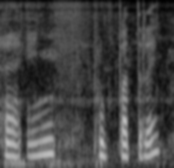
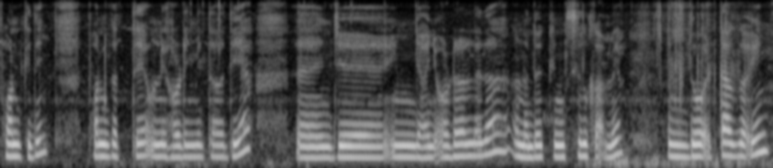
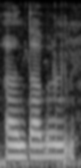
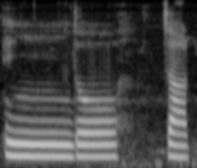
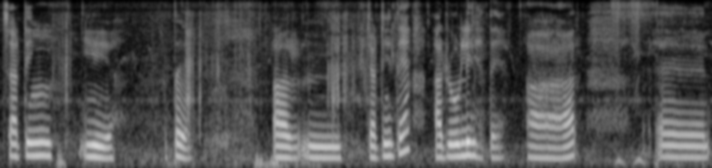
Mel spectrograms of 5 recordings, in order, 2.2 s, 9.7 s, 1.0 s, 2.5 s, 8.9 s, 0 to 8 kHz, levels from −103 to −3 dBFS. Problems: constant background noise, background conversations at intervals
